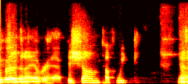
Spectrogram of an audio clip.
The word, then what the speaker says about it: Hisham Tawfiq: Hisham Tafweek. That's Yeah. because he actually did a liner for us, and that's how I know how to say it. This is Hisham Tawfiq.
